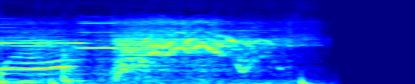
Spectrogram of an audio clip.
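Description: The ragged end of a lo-fi hardcore punk recording: wavering, squealing high-pitched sounds over the band, which cut off to silence about one and a half seconds in.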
